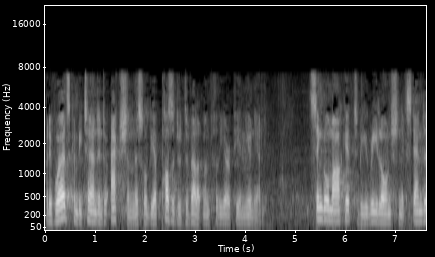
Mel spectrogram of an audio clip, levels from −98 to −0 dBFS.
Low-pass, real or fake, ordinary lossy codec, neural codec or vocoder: 7.2 kHz; real; none; none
